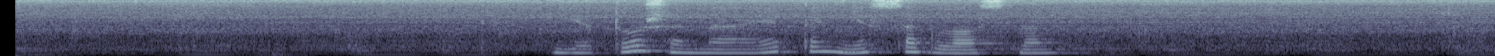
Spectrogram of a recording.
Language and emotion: Russian, neutral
